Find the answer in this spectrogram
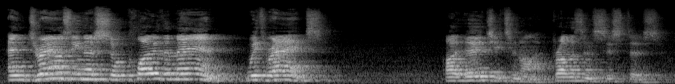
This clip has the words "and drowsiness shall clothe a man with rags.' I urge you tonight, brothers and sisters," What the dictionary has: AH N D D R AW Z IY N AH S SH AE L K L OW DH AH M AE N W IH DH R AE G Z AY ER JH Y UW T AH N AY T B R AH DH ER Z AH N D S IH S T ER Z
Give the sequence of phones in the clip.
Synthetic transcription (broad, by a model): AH N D D R AW Z IY N AH S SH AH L K L OW DH AH M AE N W IH DH R AE G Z AY ER JH Y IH T AH N AY T B R AH DH ER Z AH N S IH S T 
